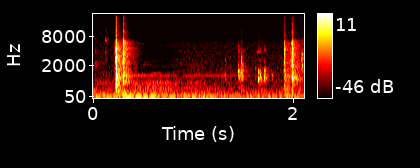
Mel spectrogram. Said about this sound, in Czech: sorry, se to jak mlátím do té klávesnice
